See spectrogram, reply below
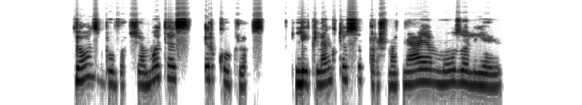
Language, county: Lithuanian, Kaunas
